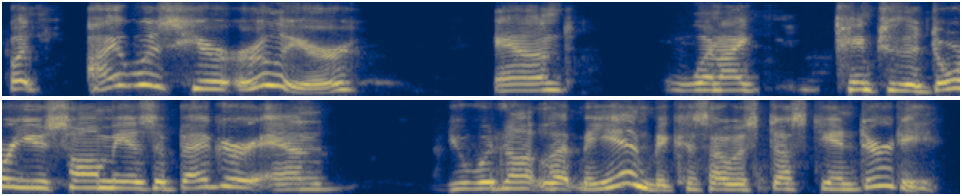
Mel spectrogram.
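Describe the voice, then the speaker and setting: Give me a man playing a wise, sly old mullah, his voice raised high and lilting as he gently teases. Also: lively intonation, normal speed, no echo. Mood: calm, wry. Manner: sing-song, playful, high and lifted. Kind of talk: storytelling performance.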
